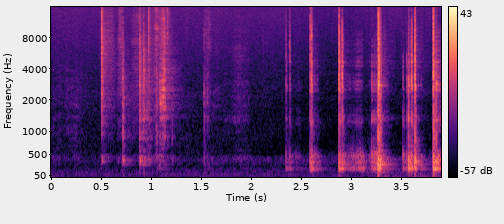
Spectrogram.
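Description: A large, hollow, likely empty orange plastic coffee canister, first held upside down and then upright, is tapped with long acrylic nails and fingertips. About ten short, dry taps and clicks land at an uneven pace, each carrying a brief hollow body tone around 270 Hz with a bright clicky edge. The early taps are soft and sparse, and the later ones grow louder and fuller with almost no ring after each hit.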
